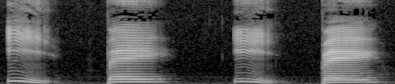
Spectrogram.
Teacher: fourth and then first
